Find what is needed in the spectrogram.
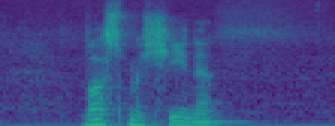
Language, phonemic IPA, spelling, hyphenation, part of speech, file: Dutch, /ˈʋɑs.maːˌʃi.nə/, wasmachine, was‧ma‧chi‧ne, noun, Nl-wasmachine.ogg
- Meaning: washing machine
